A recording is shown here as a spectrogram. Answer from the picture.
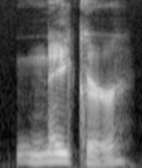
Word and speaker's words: nacre: so i'm looking up n-a-c-r-e it's you pronounce it naker oh and it's um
